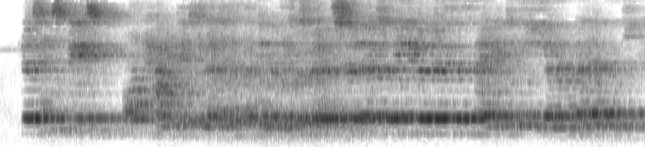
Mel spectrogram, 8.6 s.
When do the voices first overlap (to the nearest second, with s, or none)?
3 s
